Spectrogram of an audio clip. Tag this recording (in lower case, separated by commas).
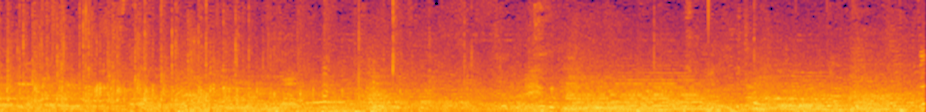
speech, music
